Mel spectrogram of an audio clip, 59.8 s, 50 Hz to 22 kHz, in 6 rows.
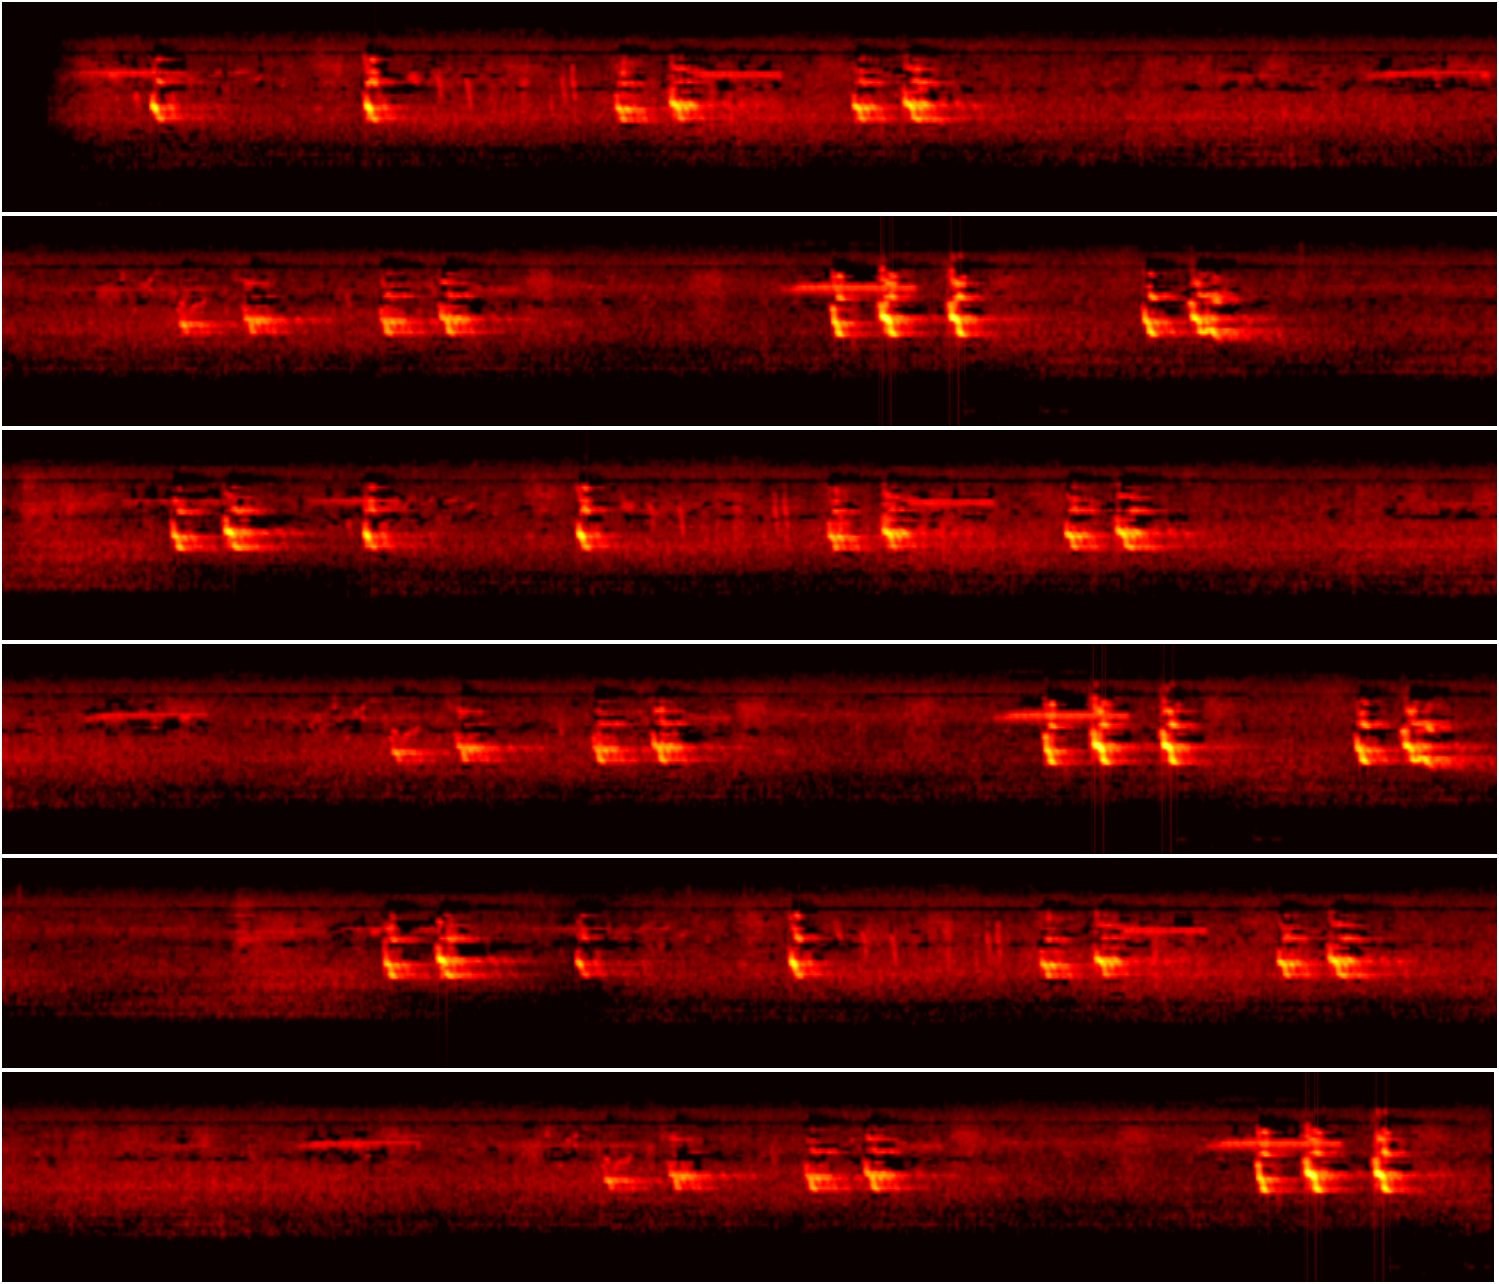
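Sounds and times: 
brown-crested bustard singing: 0.5 - 6.8, 8.4 - 13.8, 15.2 - 18.6, 20.2 - 28.1, 29.4 - 35.2, 36.0 - 38.3, 38.9 - 40.0, 41.4 - 49.4, 51.0 - 56.7, 57.3 - 59.7.

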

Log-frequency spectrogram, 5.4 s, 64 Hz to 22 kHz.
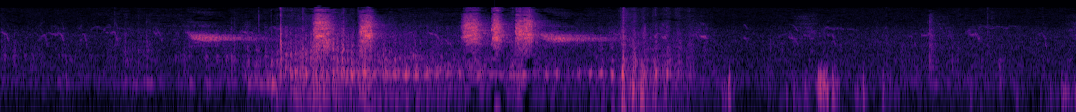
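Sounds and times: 
budgerigar wing flapping and rustling: 0.6 - 3.7
budgerigar warbling chatter: 0.9 - 3.6.

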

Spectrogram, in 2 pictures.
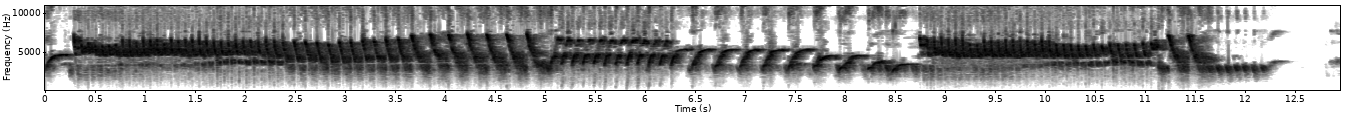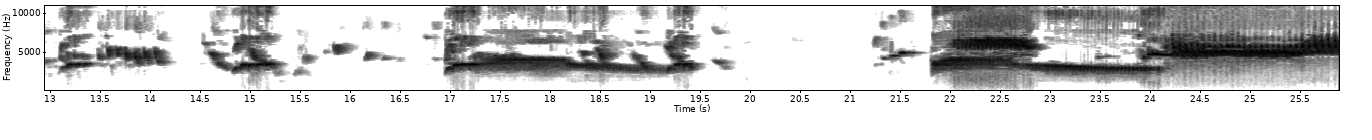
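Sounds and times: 
Spanish giboso canary song of loud buzzy trills and chirps: 0.0 - 25.8.

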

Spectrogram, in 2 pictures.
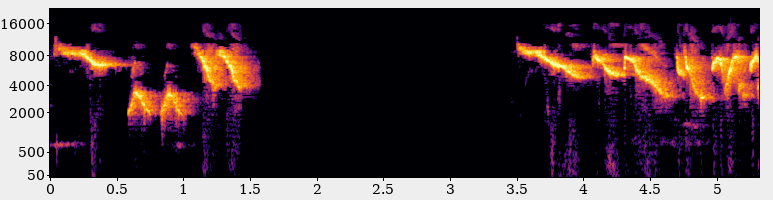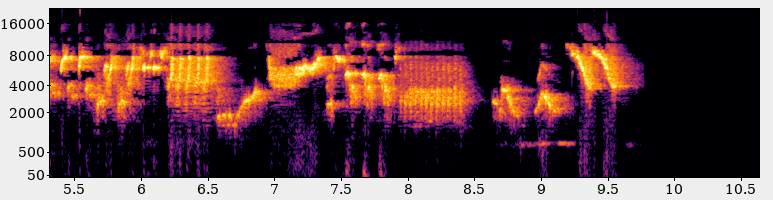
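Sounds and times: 
shiny cowbird song: 0.0 - 1.6, 3.5 - 9.8.

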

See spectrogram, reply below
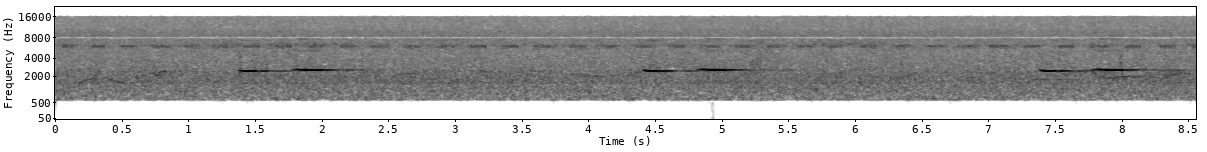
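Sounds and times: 
steady insect buzz: 0.0 - 8.5
striped cuckoo whistling song: 1.4 - 2.2, 4.4 - 5.3, 7.4 - 8.3.

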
